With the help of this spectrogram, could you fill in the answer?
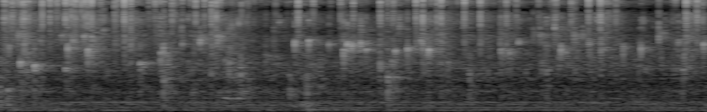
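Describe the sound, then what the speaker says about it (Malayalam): Mustard seeds splutter in hot oil for a cucumber kichadi, a dense, continuous crackle of small pops and hiss that stays fairly loud throughout. "കടുക് പൊട്ടുന്നതോടൊപ്പം തന്നെ നമുക്ക് മുളകും കൂടി ഇട്ട് കൊടുക്കാം"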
